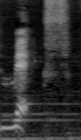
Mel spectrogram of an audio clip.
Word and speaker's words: Mix: It's Mix. So kind of like cookie mix or mixing bowl, that sort of thing. That's how it's pronounced.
